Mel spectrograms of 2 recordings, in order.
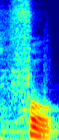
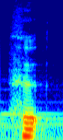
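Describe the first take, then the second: First: The consonant is a strong, clear f sound. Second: The consonant is a soft blend of f and h. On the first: The speaker calls it wrong. "sebenarnya enggak kontras fu" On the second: The speaker calls it right. "F dan H itu disatukan. Jadi masing-masing lima puluh persen"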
